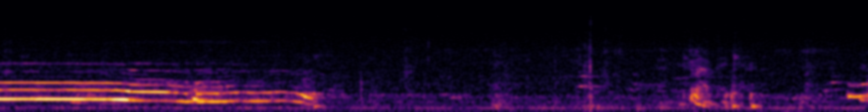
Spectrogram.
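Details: Husky singing in response to another husky's howling: a sustained, steady tonal howl for about three seconds that bends down and breaks off, followed by softer whimpers and short yelps.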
